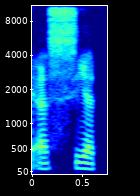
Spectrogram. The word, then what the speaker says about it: aceite: Oh, by the way, the Spanish phrase I was looking for was Cambio de Siete. Siete? I butchered it. Cambio de Aceite.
